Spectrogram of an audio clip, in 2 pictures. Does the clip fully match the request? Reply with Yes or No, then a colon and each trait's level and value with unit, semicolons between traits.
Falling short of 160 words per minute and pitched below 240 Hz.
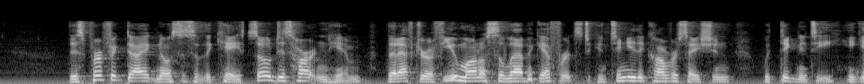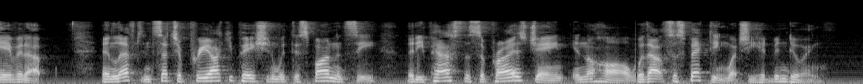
No: average, 170 wpm; low, 135 Hz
